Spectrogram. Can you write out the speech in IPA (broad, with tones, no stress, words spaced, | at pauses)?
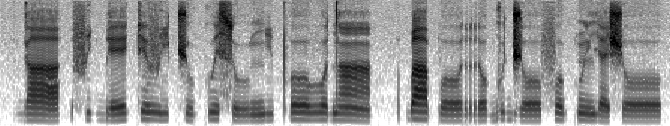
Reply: ɡa˨ | fi˨ɡ͡beː˨˦kɪ˦ vi˨ t͡ʃu˨kʷi˦suː˨ ŋi˨pʰoː˦βo˦dã˦˨ | ɓa˦poː˨ ro˨ɡu˦d͡ʒoː˨fo˦ kʷĩ˦jɛ˨ʃoː˦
